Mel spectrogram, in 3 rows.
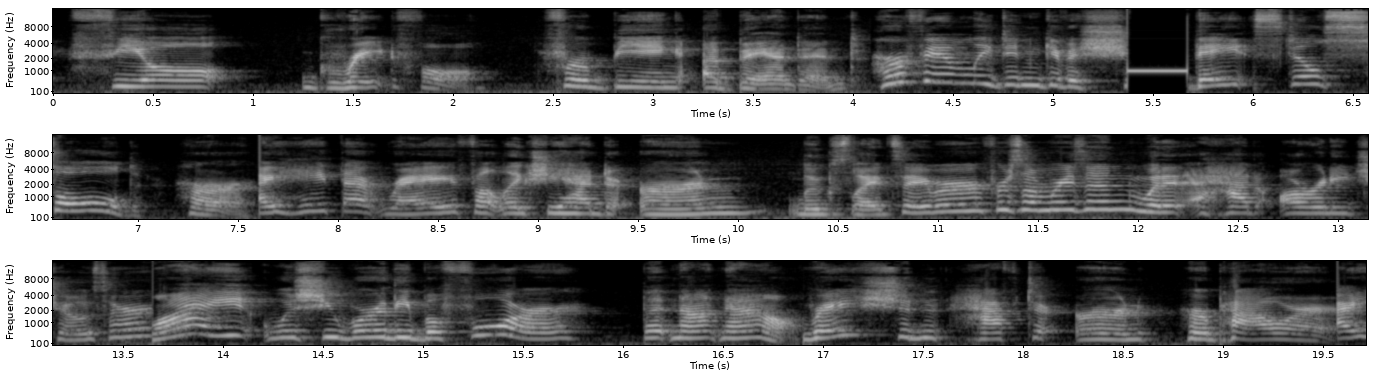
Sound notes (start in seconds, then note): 5.3 beep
